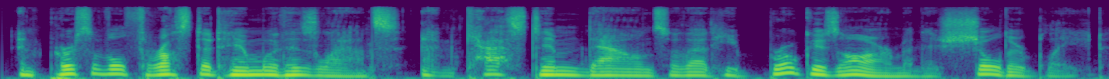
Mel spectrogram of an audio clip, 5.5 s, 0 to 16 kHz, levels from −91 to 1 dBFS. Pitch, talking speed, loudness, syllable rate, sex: 130 Hz, 240 wpm, -20 LUFS, 5.3 syllables/s, male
